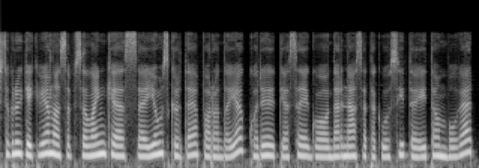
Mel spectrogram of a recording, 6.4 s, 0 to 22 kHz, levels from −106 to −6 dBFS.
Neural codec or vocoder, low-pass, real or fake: codec, 24 kHz, 0.9 kbps, WavTokenizer, small release; 10.8 kHz; fake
